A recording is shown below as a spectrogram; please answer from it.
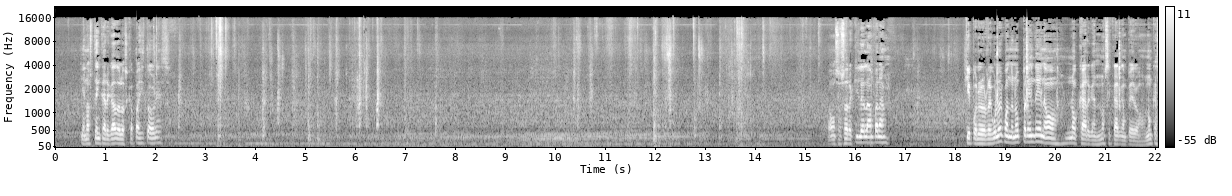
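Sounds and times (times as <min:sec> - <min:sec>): low steady hum: 0:00.0 - 0:22.0
clicks and knocks of objects handled: 0:01.8 - 0:07.3.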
